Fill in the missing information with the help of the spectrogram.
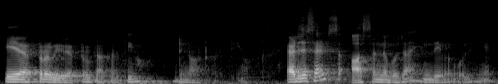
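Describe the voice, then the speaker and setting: Lively Indian physics teacher lecturing. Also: male voice, lowish voice, brisk, gravelly. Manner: lively, quizzing students and answering his own questions, teasing. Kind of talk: classroom lecture at a board. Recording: roomy echo.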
